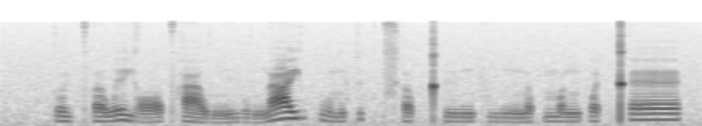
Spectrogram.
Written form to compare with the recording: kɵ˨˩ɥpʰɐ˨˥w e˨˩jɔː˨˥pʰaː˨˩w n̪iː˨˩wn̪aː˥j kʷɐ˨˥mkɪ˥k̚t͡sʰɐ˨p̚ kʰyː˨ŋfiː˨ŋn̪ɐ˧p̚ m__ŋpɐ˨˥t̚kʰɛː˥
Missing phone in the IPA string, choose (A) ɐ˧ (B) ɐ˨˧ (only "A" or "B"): B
